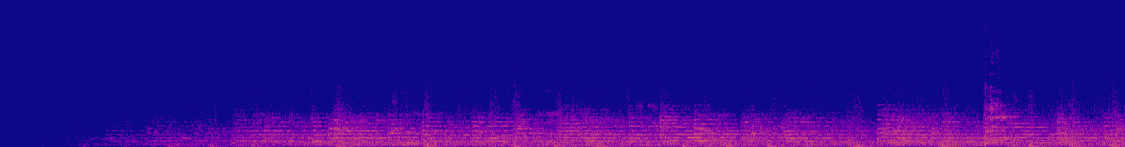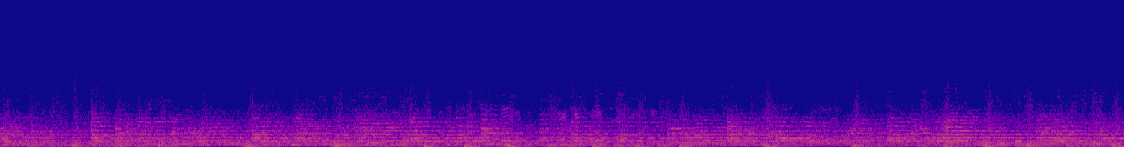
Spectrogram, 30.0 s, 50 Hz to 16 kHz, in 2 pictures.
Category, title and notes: Soundscapes > Urban
San Isidro Catholic procession - Procesión de San Isidro
Ambiente de la procesión de San Isidro en Madrid el día 15 de mayo de 2025. Campanas de una iglesia, procesión en la que suenan varias bandas de tambores y metales correspondientes a los distintos pasos que componen la procesión. Personas que hablan y comentan, en su mayor parte ininteligibles. Ambiente festivo. Atmosphere of the San Isidro procession in Madrid on May 15, 2025. Church bells ringing, a procession featuring several bands of drums and brass instruments accompanying the different religious floats. People talking and commenting, mostly unintelligible. Festive ambiance.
